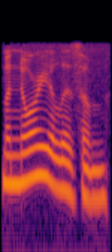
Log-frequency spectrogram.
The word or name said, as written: manorialism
